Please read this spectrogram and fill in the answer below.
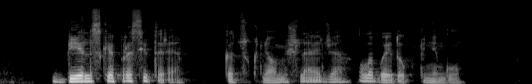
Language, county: Lithuanian, Utena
